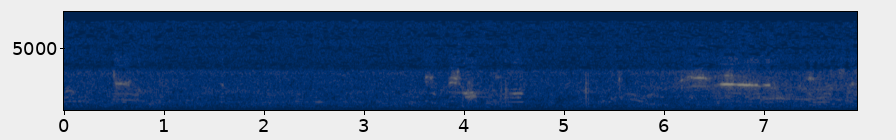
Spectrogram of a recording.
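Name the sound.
referee's whistle blowing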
